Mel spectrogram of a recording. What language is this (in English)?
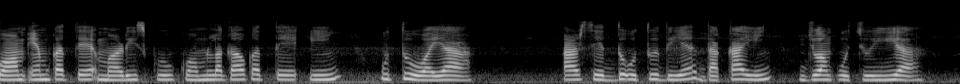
Santali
